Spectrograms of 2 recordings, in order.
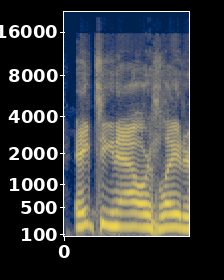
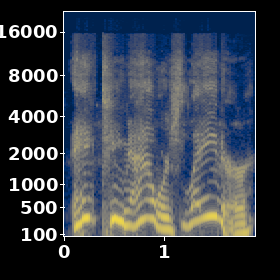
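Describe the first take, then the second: First: Said in the usual way. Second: Slow, high disbelieving question; incredulous. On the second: Real, not acted. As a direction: repeat it in disbelief. Disbelieving repeat of story.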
